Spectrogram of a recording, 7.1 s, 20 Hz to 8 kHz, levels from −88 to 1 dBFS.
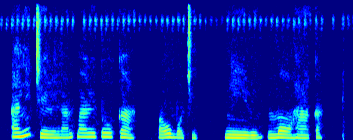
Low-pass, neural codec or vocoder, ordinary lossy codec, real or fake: none; none; none; real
